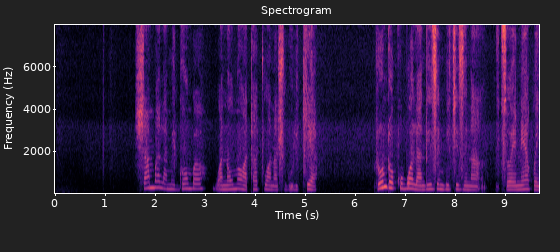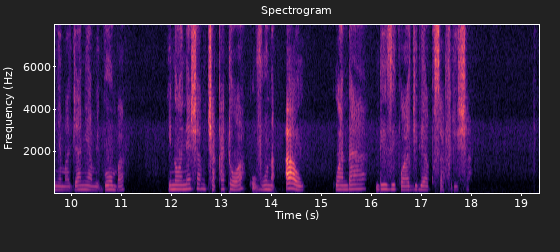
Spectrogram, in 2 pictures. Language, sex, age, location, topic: Swahili, female, 36-49, Kisumu, agriculture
